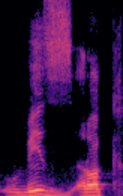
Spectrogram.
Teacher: واو کے لیے شفتن گول کر کے اس کے بعد زا کی ادائیگی ہوگی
